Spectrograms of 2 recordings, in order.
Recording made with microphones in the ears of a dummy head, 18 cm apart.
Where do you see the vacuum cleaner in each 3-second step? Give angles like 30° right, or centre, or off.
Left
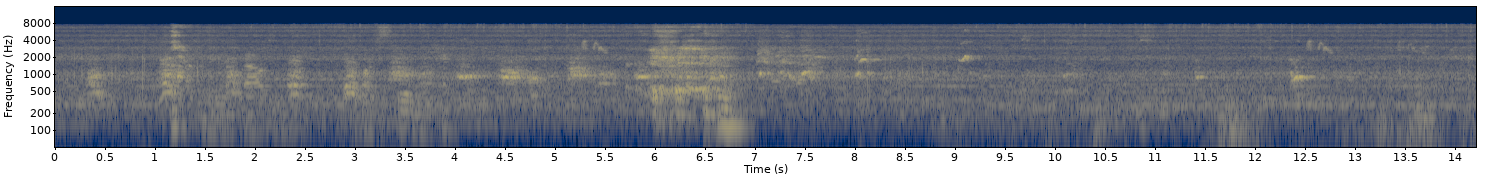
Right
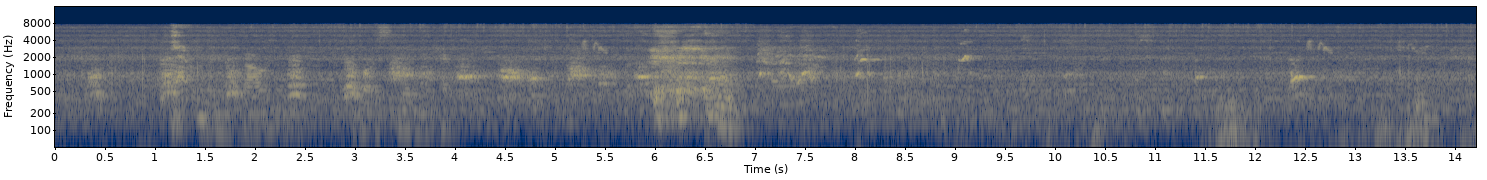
60° left, 40° left, centre, 40° left, 60° left.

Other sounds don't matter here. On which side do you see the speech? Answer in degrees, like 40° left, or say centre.
60° left.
